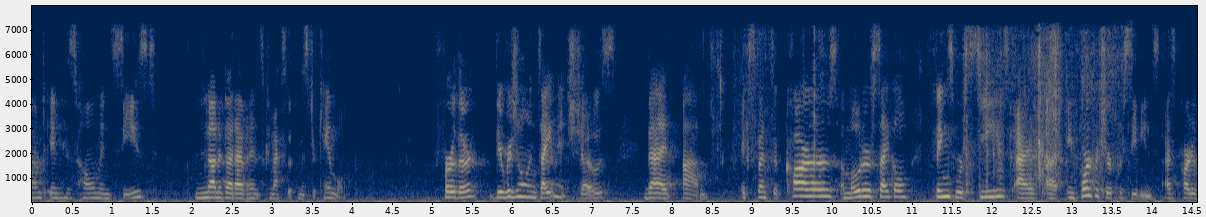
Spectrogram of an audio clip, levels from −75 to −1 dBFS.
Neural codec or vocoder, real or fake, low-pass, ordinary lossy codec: codec, 24 kHz, 6 kbps, HILCodec; fake; 7.2 kHz; AAC, 32 kbps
